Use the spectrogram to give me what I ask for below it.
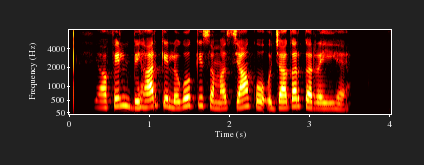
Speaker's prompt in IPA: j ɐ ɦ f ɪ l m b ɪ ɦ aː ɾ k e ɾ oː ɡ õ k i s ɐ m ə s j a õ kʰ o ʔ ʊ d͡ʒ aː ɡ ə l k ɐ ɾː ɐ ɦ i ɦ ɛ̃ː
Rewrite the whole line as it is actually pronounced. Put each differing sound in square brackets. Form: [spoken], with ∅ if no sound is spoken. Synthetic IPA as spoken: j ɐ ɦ f ɪ l m b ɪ ɦ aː ɾ k e [l] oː ɡ õ k i s ɐ m ə s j a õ [k] o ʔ ʊ d͡ʒ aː ɡ ə [ɾ] k ɐ ɾː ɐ ɦ i ɦ [ɛː]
